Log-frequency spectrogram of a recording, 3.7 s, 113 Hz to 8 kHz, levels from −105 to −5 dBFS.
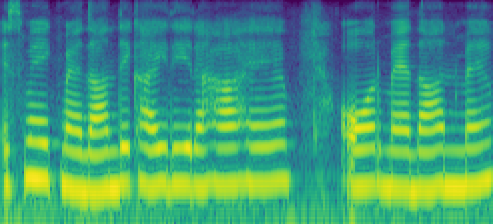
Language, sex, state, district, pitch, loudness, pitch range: Hindi, female, Chhattisgarh, Bilaspur, 240 Hz, -14 LUFS, 230-245 Hz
